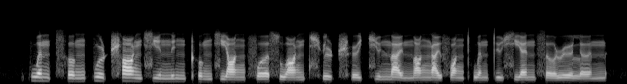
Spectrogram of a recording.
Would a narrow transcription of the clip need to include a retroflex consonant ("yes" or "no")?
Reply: yes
